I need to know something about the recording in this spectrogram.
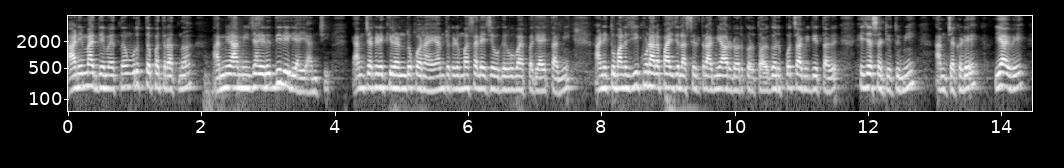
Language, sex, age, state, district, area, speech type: Marathi, female, 60+, Maharashtra, Osmanabad, rural, spontaneous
